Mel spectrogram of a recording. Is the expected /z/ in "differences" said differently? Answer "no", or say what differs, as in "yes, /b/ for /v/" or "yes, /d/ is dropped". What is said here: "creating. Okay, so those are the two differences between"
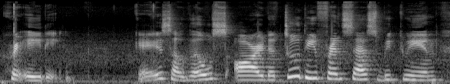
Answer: yes, /s/ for /z/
